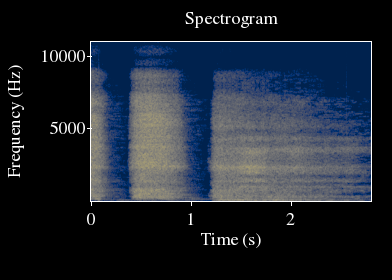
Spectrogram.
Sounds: Sigh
